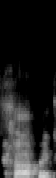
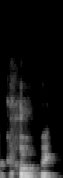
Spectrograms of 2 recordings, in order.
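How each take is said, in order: First: "Copic" with an AH first vowel, like "cop"; short-o Copic. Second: "Copic" with a long OH first vowel, like "cope". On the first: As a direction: say "Copic" as KAH-pik. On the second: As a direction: say "Copic" as KOH-pik. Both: Shown as a demonstration. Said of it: "is it pronounced Copic or Copic".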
